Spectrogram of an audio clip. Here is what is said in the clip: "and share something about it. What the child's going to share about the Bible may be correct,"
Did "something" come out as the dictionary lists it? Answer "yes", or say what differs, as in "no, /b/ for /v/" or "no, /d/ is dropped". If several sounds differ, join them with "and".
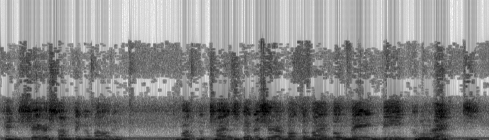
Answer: yes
